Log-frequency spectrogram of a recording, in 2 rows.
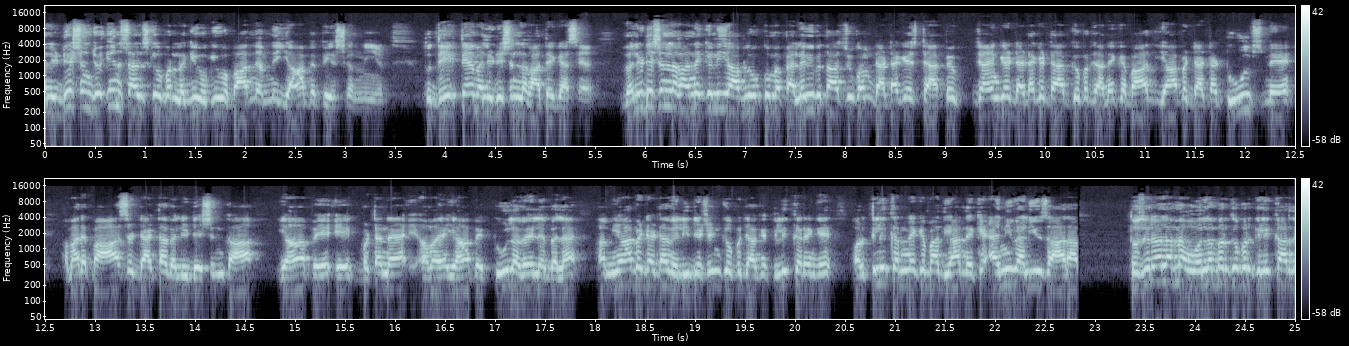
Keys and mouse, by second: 6.4-7.4 drag, 16.6-17.6 drag, 18.8-19.9 drag, 22.5 click, 24.4-25.0 drag.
